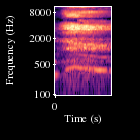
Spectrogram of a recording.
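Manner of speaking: sharp gasp of delight; high amazed gasp. Acted. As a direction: gasp in wonder. Man amazed.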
